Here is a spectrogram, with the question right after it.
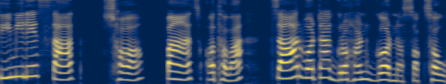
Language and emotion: Nepali, neutral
